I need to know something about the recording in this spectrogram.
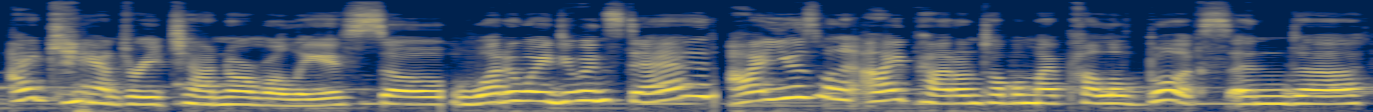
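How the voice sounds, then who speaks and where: Female VTuber, high voice, wry and playfully grumpy casual narration, clear music bed. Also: animated, normal speed, darkish tone. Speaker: VTuber and content creator. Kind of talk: casual scripted video narration. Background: background music.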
